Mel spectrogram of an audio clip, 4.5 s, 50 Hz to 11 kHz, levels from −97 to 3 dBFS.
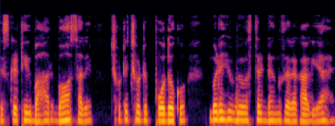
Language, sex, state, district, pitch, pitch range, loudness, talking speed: Hindi, male, Uttar Pradesh, Lucknow, 145 Hz, 140-155 Hz, -18 LUFS, 215 wpm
